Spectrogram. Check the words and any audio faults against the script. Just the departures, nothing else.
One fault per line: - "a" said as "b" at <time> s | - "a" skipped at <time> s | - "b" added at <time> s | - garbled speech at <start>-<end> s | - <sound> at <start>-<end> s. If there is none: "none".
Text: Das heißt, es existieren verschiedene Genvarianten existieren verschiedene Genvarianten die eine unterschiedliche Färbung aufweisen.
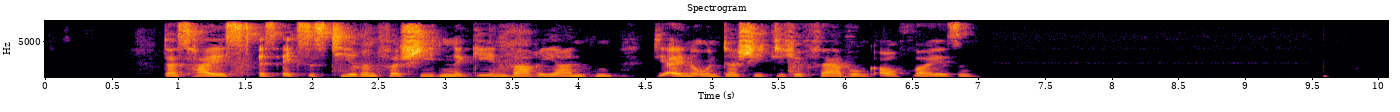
- "existieren verschiedene Genvarianten" skipped at 4.3 s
